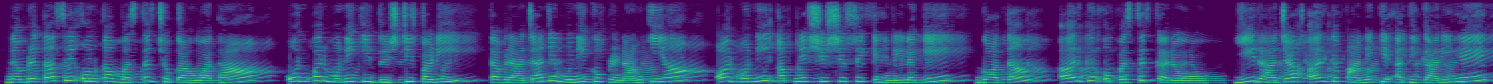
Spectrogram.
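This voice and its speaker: Woman narrator, high voice, steady scripted storytelling of a devotional tale, mic set a bit back. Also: a little slow, recorded from a distance.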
